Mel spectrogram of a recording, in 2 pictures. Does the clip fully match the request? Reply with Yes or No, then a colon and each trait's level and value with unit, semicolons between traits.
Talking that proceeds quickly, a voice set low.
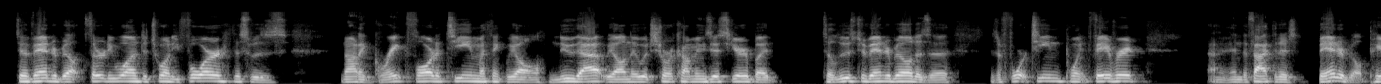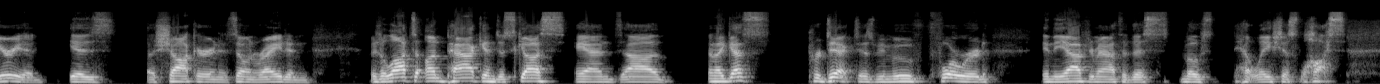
No: average, 165 wpm; low, 125 Hz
